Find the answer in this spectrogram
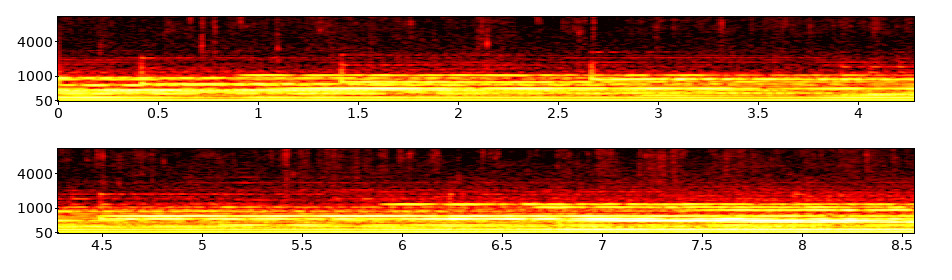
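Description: Slow ambient music: held, overlapping notes over a steady low drone, with a new note entering every second or two. Faint crackling of twigs is layered underneath.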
